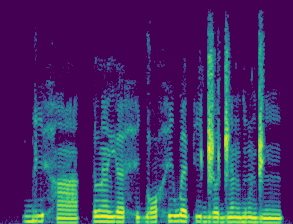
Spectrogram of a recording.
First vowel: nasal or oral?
oral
